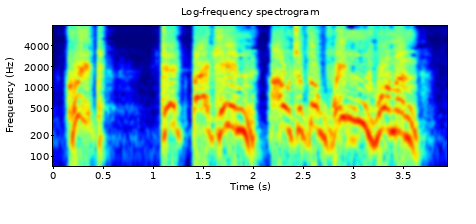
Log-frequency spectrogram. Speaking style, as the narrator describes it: he shouted

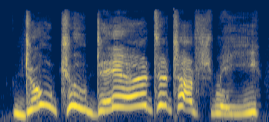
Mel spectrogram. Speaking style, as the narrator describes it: she almost shouted

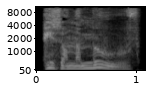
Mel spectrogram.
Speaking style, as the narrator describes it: he said quietly to Ron and Hermione

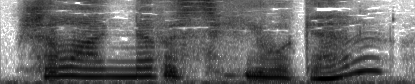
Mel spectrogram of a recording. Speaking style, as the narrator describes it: said Caspian in a quavering voice

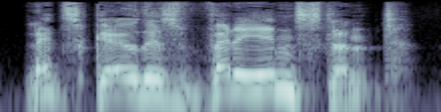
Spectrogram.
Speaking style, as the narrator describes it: Sir shouted

